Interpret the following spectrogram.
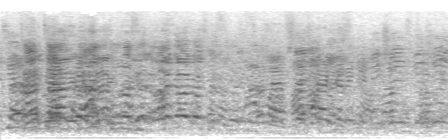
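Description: Several voices talking and calling out over one another: chatter with no single clear speaker.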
